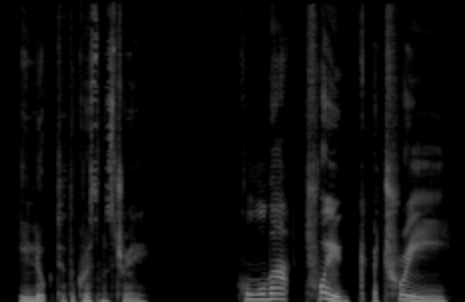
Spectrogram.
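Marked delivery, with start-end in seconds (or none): 2.4-4.5 high, scornful, boastful sneering taunt. Narrator reads Steve looking at the Christmas tree, sneering. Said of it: "sneered Steve".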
